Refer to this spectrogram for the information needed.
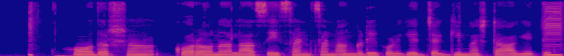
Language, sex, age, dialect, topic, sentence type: Kannada, female, 31-35, Central, banking, statement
